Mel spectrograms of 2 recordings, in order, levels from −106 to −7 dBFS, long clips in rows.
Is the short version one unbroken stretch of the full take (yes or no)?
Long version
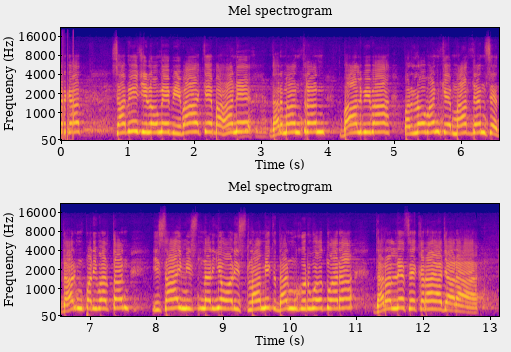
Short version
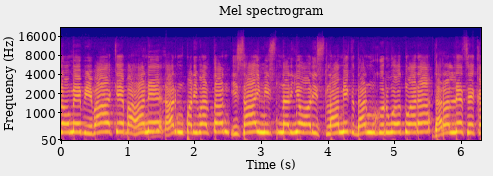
no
